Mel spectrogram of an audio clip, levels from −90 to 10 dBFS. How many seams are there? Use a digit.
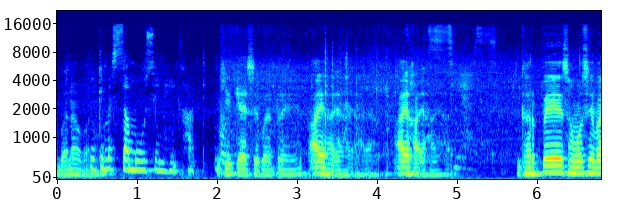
1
